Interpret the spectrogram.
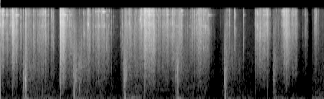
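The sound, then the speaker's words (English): Gold and precious stones clinking together in a bag slung between a camel's humps, a bright jingling that comes in uneven bursts with brief pauses, rising and falling with each long step of the camel in a caravan. “With each long step the camel's legs made, the riches clinked together in their bag, slung between the camel's humps.”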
